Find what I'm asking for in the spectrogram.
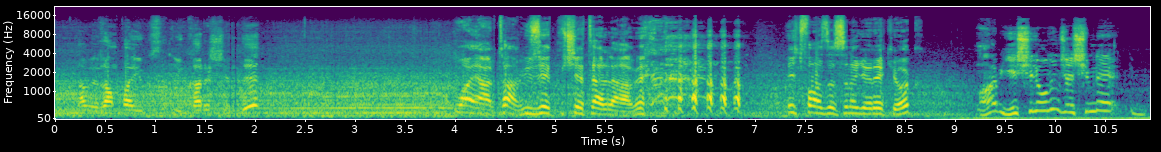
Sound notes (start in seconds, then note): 5.8 laughings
